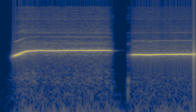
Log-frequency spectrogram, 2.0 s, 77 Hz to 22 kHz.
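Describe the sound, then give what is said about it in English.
A person whistles two long, drawn-out notes, the first sliding up into a steady pitch and the second slightly lower after a brief pause. The tune is loud, close and eerie, with no talking. “The episode of Supernatural is Season 14, Episode 16, and the whistle goes something like this.”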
